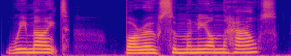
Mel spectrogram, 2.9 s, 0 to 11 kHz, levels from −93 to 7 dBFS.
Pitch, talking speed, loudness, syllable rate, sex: 200 Hz, 145 wpm, -15 LUFS, 5.0 syllables/s, female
